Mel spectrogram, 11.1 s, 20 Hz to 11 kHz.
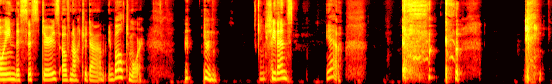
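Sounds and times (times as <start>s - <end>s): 
speech: 0.0s - 4.4s, 5.2s - 5.9s, 6.5s - 7.3s, 9.1s - 9.3s
person burping: 3.7s - 4.4s, 8.1s - 9.3s, 10.5s - 11.0s
person coughing: 3.7s - 4.4s, 8.0s - 9.4s, 10.5s - 11.0s.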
